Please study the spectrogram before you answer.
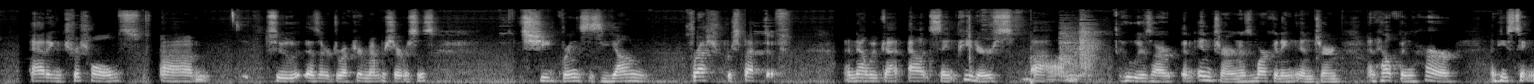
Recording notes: on this episode of Business Over a Brew from Elijah P's Burgers and Brews in Alton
